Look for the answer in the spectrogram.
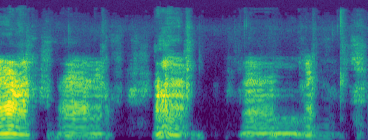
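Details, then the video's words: Two Siberian Huskies playing together indoors on the floor, mouthing and wrestling, one talking in a low-pitched voice: drawn-out, moaning, harmonic grumbles with growly undertones, four rising-and-falling phrases over a few seconds in a small room. "Funny Husky Sounds"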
